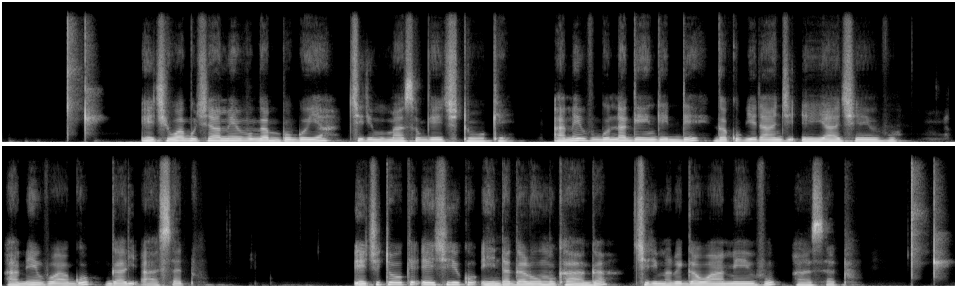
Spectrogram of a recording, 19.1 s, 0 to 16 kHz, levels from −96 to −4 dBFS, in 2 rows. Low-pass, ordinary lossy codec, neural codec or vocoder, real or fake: 14.4 kHz; none; autoencoder, 48 kHz, 32 numbers a frame, DAC-VAE, trained on Japanese speech; fake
